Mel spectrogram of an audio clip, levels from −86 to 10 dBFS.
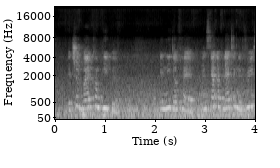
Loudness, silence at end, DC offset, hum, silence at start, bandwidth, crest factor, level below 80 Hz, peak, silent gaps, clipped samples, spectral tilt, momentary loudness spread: -20 LUFS; 0 s; under 0.1%; none; 0 s; 10.5 kHz; 16 dB; -36 dBFS; -4 dBFS; none; under 0.1%; -6.5 dB/octave; 11 LU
